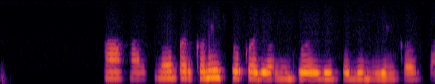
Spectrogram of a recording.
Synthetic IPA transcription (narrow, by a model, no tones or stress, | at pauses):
ɦãɦãmɛ̃pəɾɡʱəɽ̃iʃokəɾjaned͡ʒoelit͡ʃʰed̪id̪ʱiekəɾt̪a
